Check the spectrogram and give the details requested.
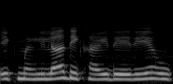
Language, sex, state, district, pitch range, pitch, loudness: Hindi, female, Bihar, Madhepura, 240-260 Hz, 250 Hz, -32 LUFS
